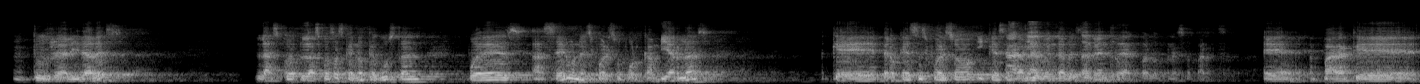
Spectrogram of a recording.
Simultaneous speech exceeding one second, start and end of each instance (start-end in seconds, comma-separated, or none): 10.0-11.2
